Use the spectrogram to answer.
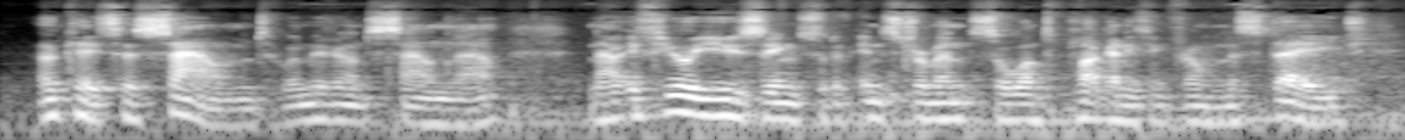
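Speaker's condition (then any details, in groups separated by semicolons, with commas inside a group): No condition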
